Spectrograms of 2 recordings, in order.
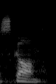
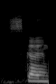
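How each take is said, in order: First: The vowel sounds like the one in gone. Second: The vowel sounds like the one in cone. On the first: It is the scone once it has been eaten. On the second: It is the scone before it is eaten.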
